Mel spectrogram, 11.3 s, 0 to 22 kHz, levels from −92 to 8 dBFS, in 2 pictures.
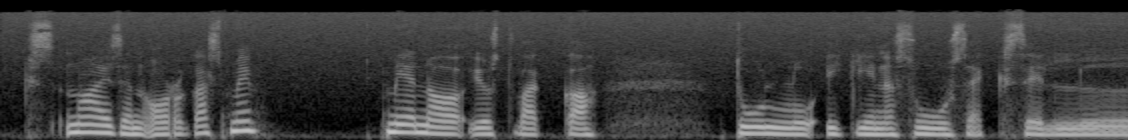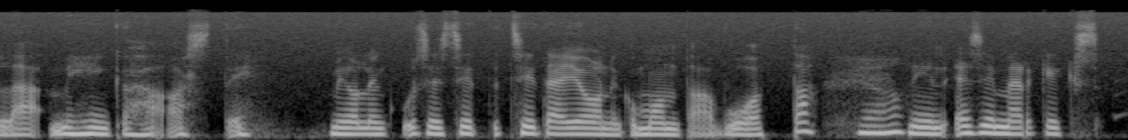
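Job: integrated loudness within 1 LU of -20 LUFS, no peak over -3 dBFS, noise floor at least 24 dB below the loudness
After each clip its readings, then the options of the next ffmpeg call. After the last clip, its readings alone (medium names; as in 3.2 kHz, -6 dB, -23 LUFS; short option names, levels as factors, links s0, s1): noise floor -43 dBFS; noise floor target -49 dBFS; loudness -24.5 LUFS; peak level -11.0 dBFS; loudness target -20.0 LUFS
-> -af "afftdn=nr=6:nf=-43"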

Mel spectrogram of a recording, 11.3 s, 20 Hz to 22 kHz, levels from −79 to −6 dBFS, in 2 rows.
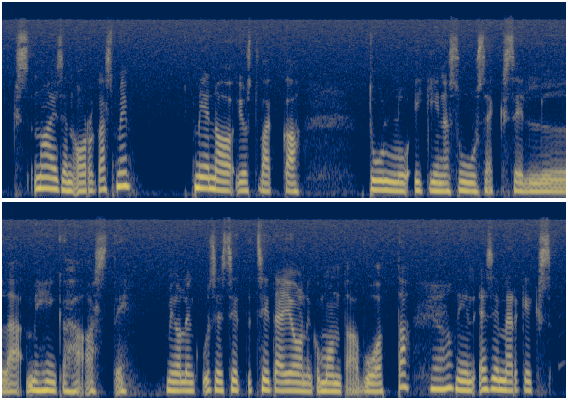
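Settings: noise floor -47 dBFS; noise floor target -49 dBFS
-> -af "afftdn=nr=6:nf=-47"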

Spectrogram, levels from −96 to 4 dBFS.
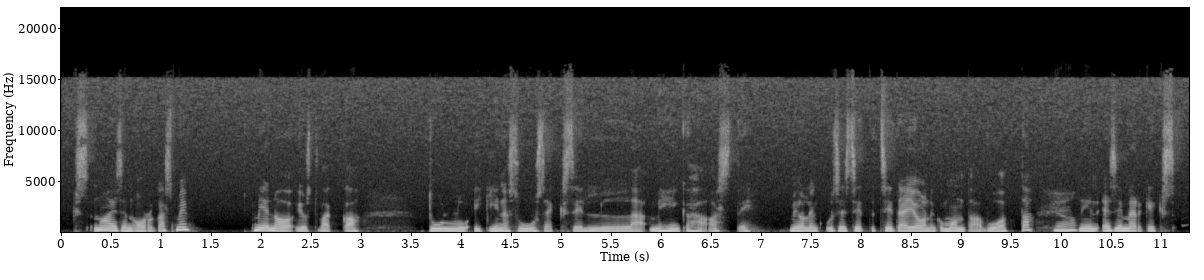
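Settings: noise floor -50 dBFS; loudness -25.0 LUFS; peak level -11.5 dBFS; loudness target -20.0 LUFS
-> -af "volume=1.78"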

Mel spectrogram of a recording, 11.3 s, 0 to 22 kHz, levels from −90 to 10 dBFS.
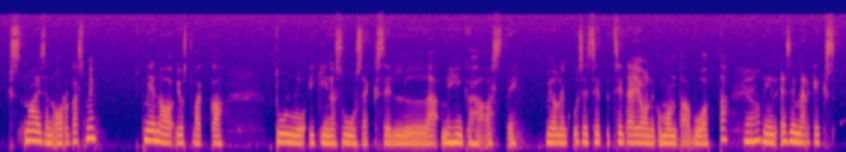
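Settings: loudness -20.0 LUFS; peak level -6.5 dBFS; noise floor -45 dBFS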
